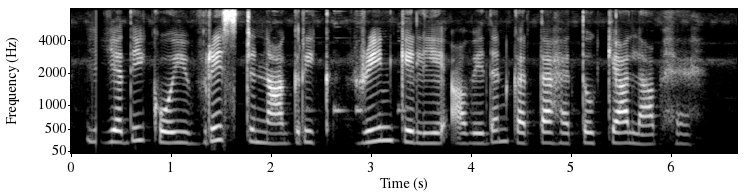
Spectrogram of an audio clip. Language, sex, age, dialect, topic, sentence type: Hindi, female, 18-24, Marwari Dhudhari, banking, question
